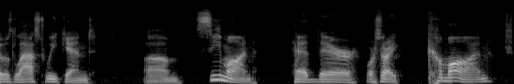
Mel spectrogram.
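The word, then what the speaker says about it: CMON: I'm just like before this, like just before recording here, maybe it was last weekend, Simon had Come On, is how you're supposed to pronounce it now, had a virtual expo.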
